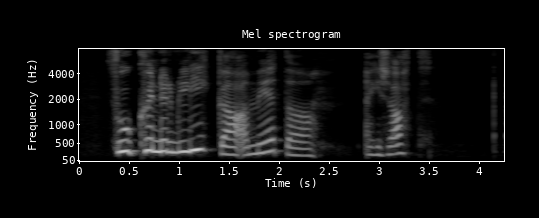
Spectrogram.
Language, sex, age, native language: Icelandic, male, 12, Icelandic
